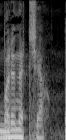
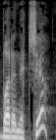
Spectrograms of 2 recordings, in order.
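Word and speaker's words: Barrenetxea: Men han heter Ander Barenetsexea. Baren... – Barenetsja. – Baren... Ba... Er det så lett? Barenetsja? – Ja.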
